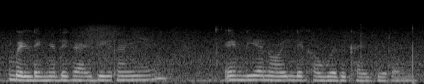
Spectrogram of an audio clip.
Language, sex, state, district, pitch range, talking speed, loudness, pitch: Hindi, female, Bihar, Jahanabad, 180-200 Hz, 185 wpm, -27 LUFS, 190 Hz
